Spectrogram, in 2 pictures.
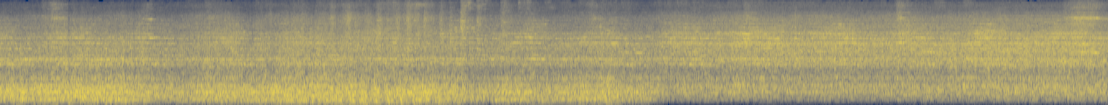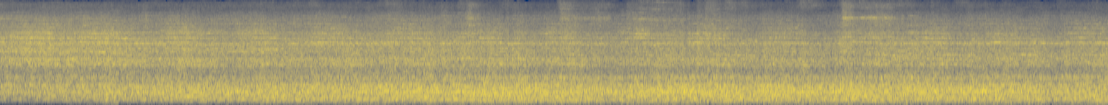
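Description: A long train of railroad tank cars rolling past at speed: a steady, loud rumble and rattle of steel wheels on rail. A few sharp clicks and thin, steady whining tones run through it.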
